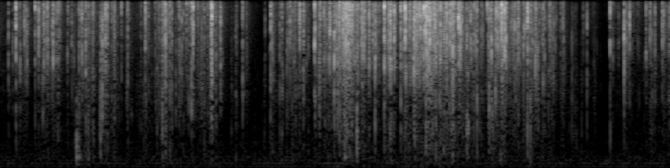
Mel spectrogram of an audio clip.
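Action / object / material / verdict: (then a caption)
scrape / thin plastic packaging bag / plastic / none. The loose end of a thin, clear plastic bag holding an artificial aquarium plant is crinkled, twisted and rubbed between the fingertips. The result is dense, irregular, bright crackling with little low end, growing louder and busier in the middle before easing off again.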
